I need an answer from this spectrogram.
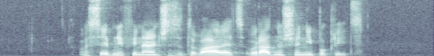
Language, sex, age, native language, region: Slovenian, male, 18-29, Slovenian, Central Slovenia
